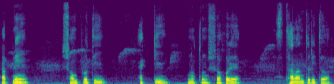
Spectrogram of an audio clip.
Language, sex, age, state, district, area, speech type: Bengali, male, 18-30, West Bengal, Murshidabad, urban, spontaneous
